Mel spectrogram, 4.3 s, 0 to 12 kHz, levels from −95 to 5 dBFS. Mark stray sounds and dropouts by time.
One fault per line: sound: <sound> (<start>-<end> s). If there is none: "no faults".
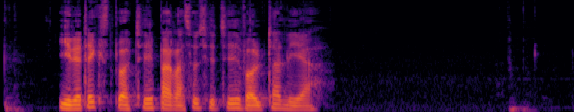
no faults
